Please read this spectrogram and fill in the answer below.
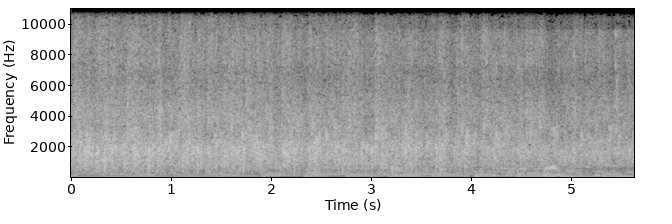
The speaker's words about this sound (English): So thank you very much. Can we give a round of applause to Robert Bathurst?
